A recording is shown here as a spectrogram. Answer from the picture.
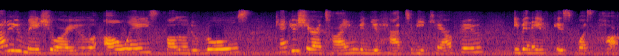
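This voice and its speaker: A woman with a Thai accent at a fairly high pitch, ordinary pitch variation and a fairly slow pace, over noticeable background noise. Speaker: university student, mock interviewer. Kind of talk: role-play job interview.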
